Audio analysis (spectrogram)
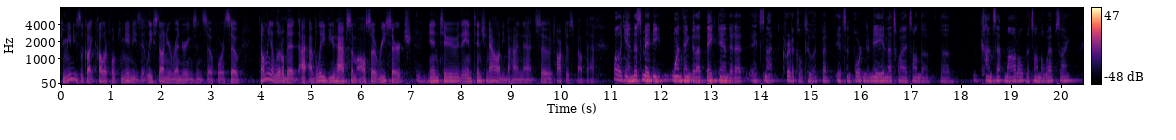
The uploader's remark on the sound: Recorded at Senior Living 100 Conference. Recorded at Senior Living 100 Conference.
